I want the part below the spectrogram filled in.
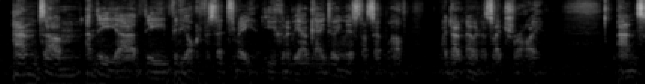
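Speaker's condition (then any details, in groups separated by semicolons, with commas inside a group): Laryngectomy; laryngectomy for thyroid cancer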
